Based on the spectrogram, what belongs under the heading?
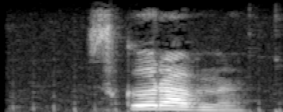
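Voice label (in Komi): "скӧравны", Komi-Zyrian, female; kpv audio dict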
